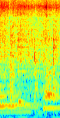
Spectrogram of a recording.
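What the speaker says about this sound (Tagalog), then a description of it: "Gisa po dati ng bawang" Garlic sizzles in hot oil in a pan as a chicken with mushroom dish begins, a close, steady hiss with light stirring clicks.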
